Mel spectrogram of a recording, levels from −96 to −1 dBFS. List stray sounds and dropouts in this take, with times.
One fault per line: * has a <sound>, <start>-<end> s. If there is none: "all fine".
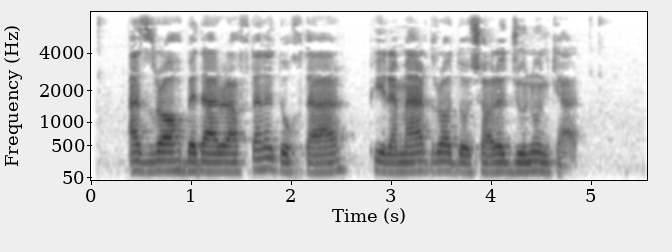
all fine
